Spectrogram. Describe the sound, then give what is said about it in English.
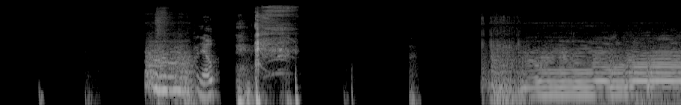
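A didgeridoo is blown: a few short sputtering and breathy blasts, then a loud, steady, buzzing low drone that holds for several seconds like a foghorn. “It sounds like a foghorn, horn, dude.”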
